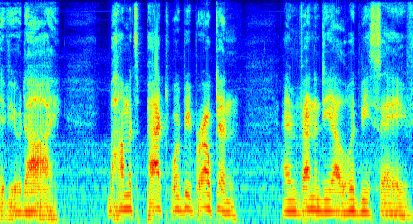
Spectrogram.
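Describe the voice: Using a raspy, put-on character voice, a man speaks at medium pitch and moderate pace with lively intonation.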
